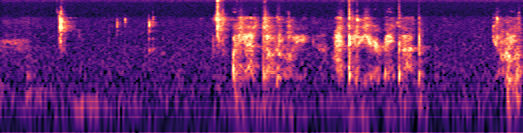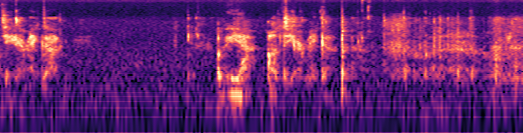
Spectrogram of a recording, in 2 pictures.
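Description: Soft whispering in a few short phrases with pauses between them.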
